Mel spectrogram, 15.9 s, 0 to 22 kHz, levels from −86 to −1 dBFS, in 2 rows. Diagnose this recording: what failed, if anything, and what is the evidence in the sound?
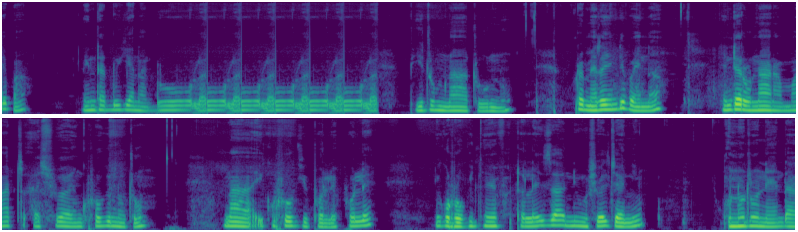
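A system hang loop in the driver and buffer stage: the host froze while the hardware kept cycling one ring buffer. From 2.05 to 3.76 s, a 341 ms slice repeats five times, a 2.93 Hz stutter before "pitum atuuno", which fits a 16384-sample buffer. About 1.5 s of audio is lost.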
